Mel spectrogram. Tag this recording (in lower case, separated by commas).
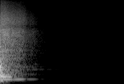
musical instrument, music, snare drum, drum, percussion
